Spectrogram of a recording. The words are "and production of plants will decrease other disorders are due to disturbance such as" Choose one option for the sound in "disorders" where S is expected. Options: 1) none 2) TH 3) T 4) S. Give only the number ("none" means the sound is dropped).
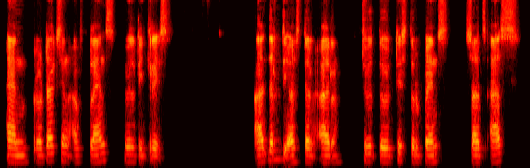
1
